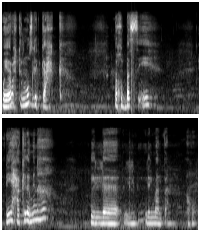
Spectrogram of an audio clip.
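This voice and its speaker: A woman with an Egyptian accent at a medium pitch and a fairly slow pace, lively in intonation, with big swings in loudness, long, frequent pauses and noticeable background noise. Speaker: home cooking vlogger, mother. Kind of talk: cooking tutorial with child. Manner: playful, chatty.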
